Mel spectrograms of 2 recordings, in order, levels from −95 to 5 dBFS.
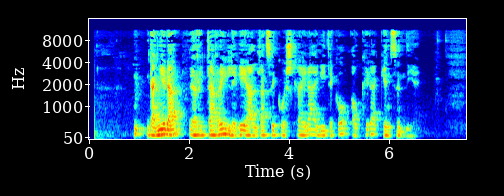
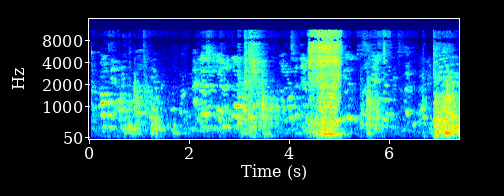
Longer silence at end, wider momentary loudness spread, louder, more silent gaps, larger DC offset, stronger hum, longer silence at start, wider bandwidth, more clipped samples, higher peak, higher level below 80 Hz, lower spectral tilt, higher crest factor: first, 1 s vs 0 s; second, 16 LU vs 22 LU; first, -20 LUFS vs -27 LUFS; neither; neither; neither; first, 0.9 s vs 0.05 s; about the same, 11.5 kHz vs 12 kHz; neither; first, 0 dBFS vs -8 dBFS; first, -58 dBFS vs -64 dBFS; first, -4.5 dB/octave vs -2.5 dB/octave; about the same, 22 dB vs 22 dB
